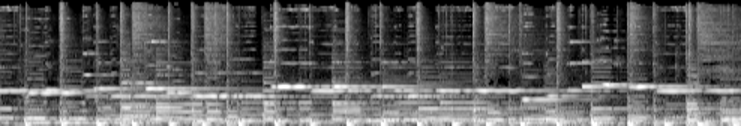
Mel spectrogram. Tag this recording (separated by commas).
Musical instrument, Plucked string instrument, Music, Guitar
